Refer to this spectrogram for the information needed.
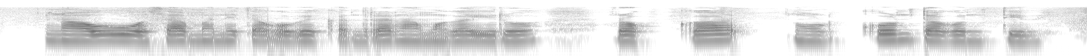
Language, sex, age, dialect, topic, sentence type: Kannada, female, 18-24, Central, banking, statement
